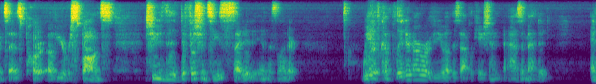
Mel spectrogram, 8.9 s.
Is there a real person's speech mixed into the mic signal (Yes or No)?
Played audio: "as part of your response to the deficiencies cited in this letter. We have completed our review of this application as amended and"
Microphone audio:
No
